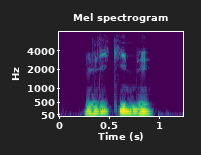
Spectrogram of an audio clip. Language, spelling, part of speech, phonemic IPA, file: French, liquider, verb, /li.ki.de/, Fr-liquider.ogg
- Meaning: 1. to liquidate, pay off, settle (a debt) 2. to sell off (goods) 3. to liquidate, bump off (kill)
